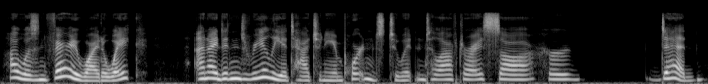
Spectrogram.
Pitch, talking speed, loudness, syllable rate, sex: 230 Hz, 160 wpm, -17 LUFS, 5.5 syllables/s, female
